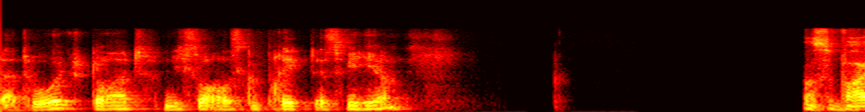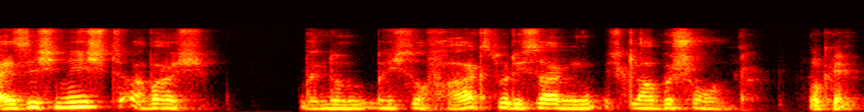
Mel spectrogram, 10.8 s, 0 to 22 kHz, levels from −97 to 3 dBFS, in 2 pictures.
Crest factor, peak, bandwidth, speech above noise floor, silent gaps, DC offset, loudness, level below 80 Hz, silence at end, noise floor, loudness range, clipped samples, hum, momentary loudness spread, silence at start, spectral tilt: 18 dB; -4 dBFS; 8 kHz; over 71 dB; 3.37-3.42 s, 4.64-4.97 s; under 0.1%; -20 LUFS; -62 dBFS; 0.05 s; under -90 dBFS; 8 LU; under 0.1%; none; 12 LU; 0 s; -6 dB/octave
